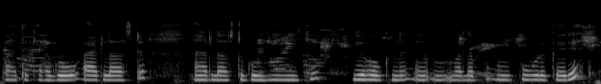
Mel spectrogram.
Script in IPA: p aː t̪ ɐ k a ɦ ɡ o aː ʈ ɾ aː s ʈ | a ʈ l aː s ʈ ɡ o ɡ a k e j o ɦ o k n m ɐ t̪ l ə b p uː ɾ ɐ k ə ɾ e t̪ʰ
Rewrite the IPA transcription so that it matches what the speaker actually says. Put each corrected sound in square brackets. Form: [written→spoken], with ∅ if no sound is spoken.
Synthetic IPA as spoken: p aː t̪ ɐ k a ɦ ɡ o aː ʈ [ɾ→l] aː s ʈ | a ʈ l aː s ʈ ɡ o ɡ [a→i] k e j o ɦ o k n m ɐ t̪ l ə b p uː ɾ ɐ k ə ɾ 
